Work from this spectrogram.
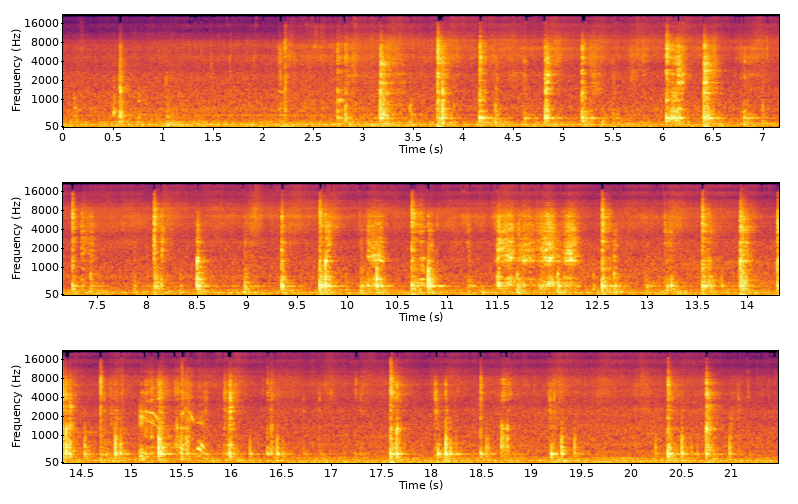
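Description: Grated coconut fries with turmeric and chili powder in a pan while a spoon stirs it steadily, with dense repeated scraping and clanking strokes over a constant sizzle, close up, no talking.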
